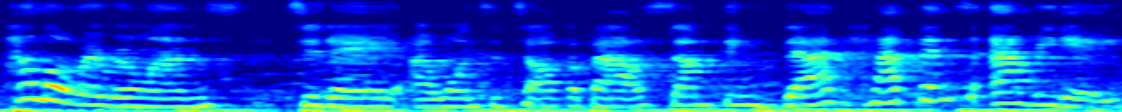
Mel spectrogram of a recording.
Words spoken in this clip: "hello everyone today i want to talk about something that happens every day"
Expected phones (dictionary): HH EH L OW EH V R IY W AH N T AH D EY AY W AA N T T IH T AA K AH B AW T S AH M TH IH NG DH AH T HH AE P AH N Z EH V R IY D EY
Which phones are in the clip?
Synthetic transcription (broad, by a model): HH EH L OW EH R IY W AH N T AH D EY AY W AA N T T IH T AA K AH B AW T S AH M TH IH NG DH AH T HH AE P AH N Z EH V R IY D EY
